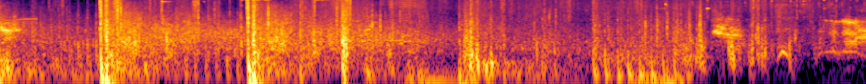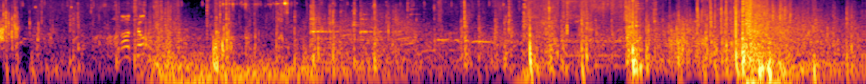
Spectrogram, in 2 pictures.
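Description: Explosions thud and rumble.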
